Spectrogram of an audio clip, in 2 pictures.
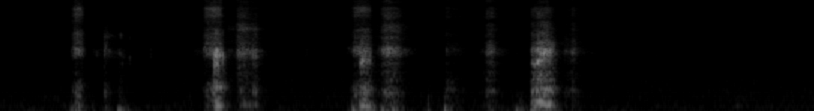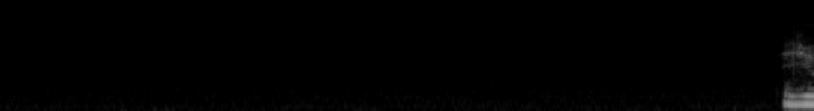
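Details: Poodle having a reverse sneeze, which happens now and then and is said to be common in poodles: a burst of harsh, noisy snorting gasps over about four seconds, then quiet, with a brief noise at the end.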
